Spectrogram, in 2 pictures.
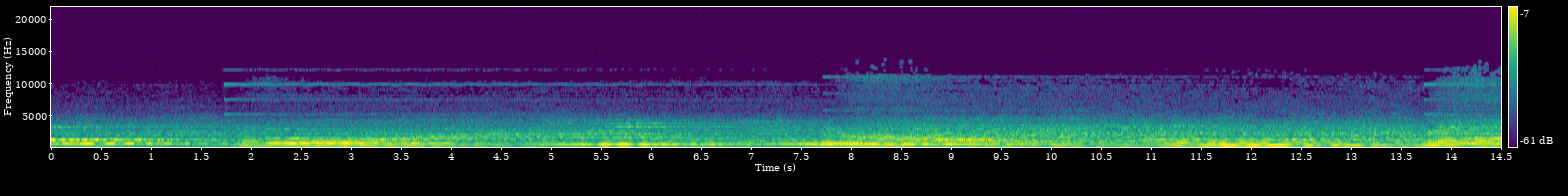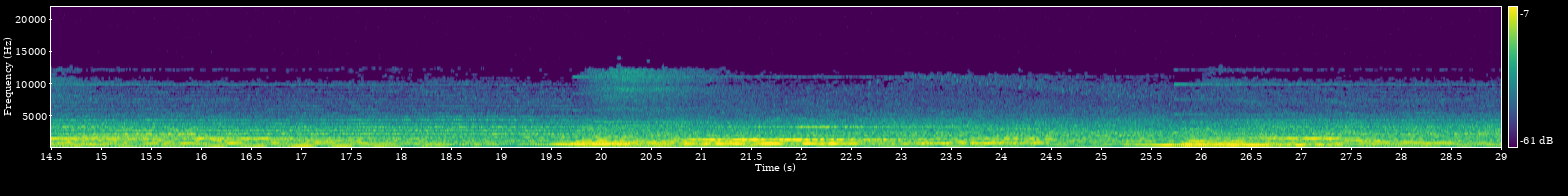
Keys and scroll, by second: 18.3 x, 22.9 z.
